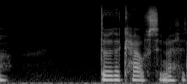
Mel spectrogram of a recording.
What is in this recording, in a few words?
"caws", Welsh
